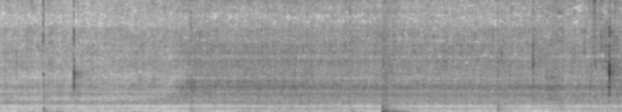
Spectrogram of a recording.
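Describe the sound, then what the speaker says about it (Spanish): A thin sheet of hojuela dough fries slowly in hot oil, giving a soft, steady sizzle with a few sharp pops and one louder clunk partway through. "que vaya friendo la lámina poco a poco"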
